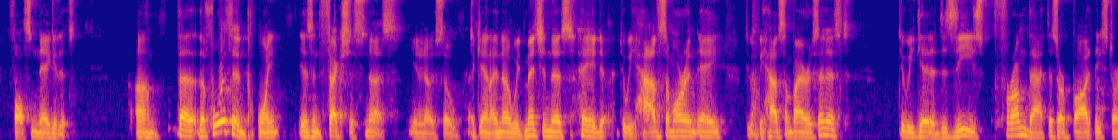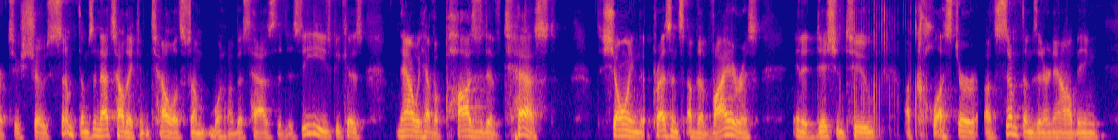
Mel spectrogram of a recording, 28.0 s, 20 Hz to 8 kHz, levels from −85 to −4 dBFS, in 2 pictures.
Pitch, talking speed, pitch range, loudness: 105 Hz, 180 wpm, 100-115 Hz, -23 LUFS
